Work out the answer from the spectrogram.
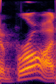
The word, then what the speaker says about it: abroad: word is special abroad normally when we see O8 together it makes the long o sound like Road coat and boat this is the rule this is how OA is normally pronounced with a long o again Road coat and boat o use the long o but abroad is different you have O A making a different sound it makes a sound a like on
